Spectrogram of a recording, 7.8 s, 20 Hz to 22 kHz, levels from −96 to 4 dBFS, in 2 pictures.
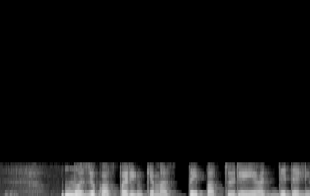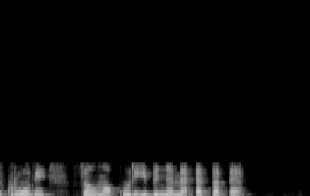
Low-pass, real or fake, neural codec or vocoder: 3.6 kHz; fake; codec, 16 kHz, 16 kbps, FreqCodec, larger model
